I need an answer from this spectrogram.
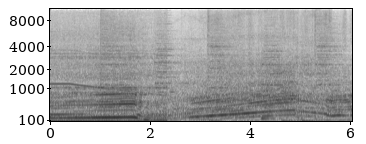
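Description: Car engine sound effect: a steady engine drone that cuts off about two seconds in, followed by an engine revving with rising pitch. The revs drop about five seconds in, then climb again.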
